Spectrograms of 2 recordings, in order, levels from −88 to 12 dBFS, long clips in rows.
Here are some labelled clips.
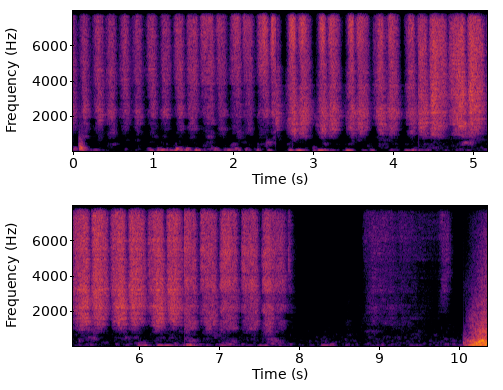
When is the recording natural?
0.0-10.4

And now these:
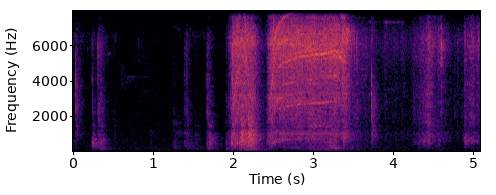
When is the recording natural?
0.0-5.1

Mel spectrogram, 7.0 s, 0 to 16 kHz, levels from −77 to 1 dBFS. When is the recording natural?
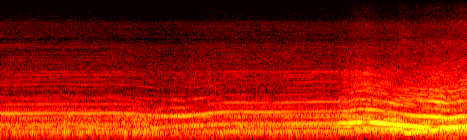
0.0-3.6; 4.1-7.0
